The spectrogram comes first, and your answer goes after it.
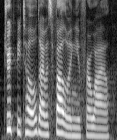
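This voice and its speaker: A woman's voice: medium pitch, quick pace, clean tone, natural voice. A woman plays a tough, flirtatious dame in a vintage radio crime serial. Her mid-range voice is poised and teasing. It rings out in a long hall-like reverb. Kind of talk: 1940s radio acting.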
